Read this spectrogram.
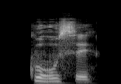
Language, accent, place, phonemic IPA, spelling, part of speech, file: French, France, Lyon, /ku.ʁu.se/, courroucer, verb, LL-Q150 (fra)-courroucer.wav
- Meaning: to enrage; to infuriate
